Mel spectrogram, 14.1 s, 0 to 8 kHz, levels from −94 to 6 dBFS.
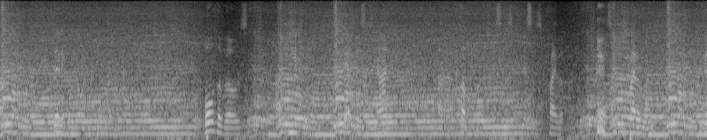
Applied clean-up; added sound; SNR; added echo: none; Race car, auto racing / Accelerating, revving, vroom; -5 dB; none.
